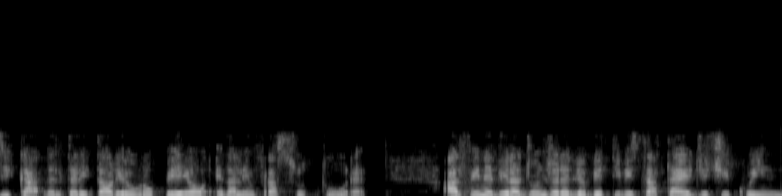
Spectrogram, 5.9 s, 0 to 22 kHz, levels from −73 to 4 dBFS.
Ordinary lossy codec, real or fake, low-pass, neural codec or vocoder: Opus, 16 kbps; fake; 7.2 kHz; codec, 16 kHz, 4.8 kbps, FACodec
